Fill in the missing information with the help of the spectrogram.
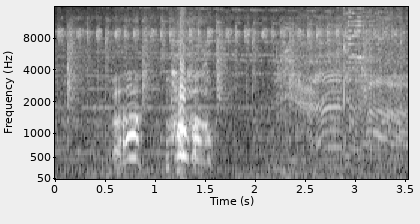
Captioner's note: relief laughter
